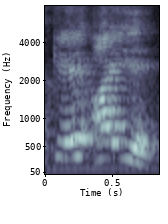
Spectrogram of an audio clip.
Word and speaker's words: chi: Then it is pronunciation as KIA, chi-square, and we will write it as CHI.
